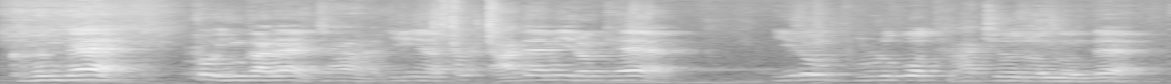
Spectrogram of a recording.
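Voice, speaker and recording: A man's voice: high-pitched, measured pace. Guy pastor preaching, reads bible verses, asks the room questions, echoey, a bit far off, faint room hum. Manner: teaching with scripture readings, asks the congregation questions. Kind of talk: sermon. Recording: roomy, distant, faint ambience.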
